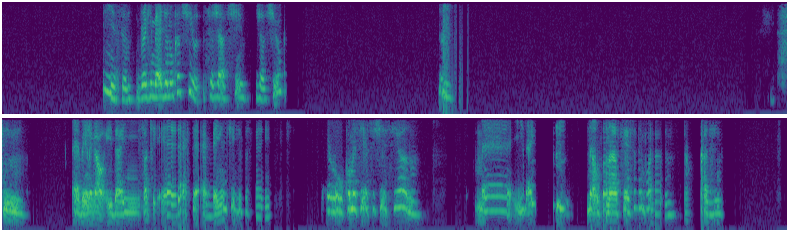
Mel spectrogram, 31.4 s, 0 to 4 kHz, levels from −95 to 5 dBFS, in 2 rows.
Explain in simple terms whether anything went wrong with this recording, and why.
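Yes, a couple of things went wrong. From 8.82 to 9.33 s there's a burst of loose connector crackle: a worn or dirty contact kept making and breaking for about half a second, chopping the speech into a scratchy, irregular crackle.

Then there's repeated packet loss (robotic sound), twice: 18.3 to 21.68 s and 26.31 to 30.44 s. Bits of the call kept going missing, and each hole got patched by stretching the last sound, so the speech turns choppy and robotic. The gaps run up to about 0.12 s in the first stretch and 0.17 s in the second, and roughly a third to nearly half of each stretch is filled-in sound rather than the real thing.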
